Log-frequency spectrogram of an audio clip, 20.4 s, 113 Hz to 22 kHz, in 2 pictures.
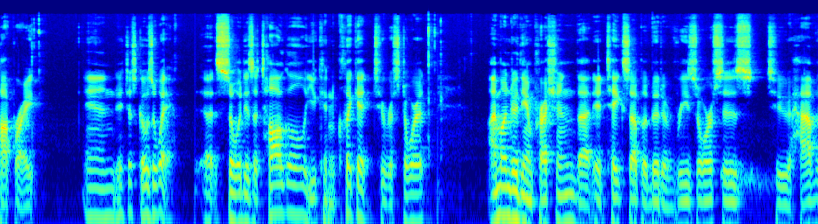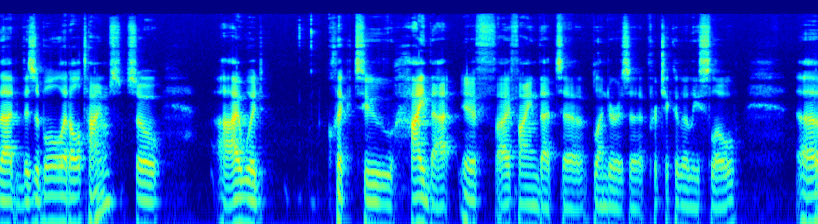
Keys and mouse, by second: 0.4 click, 5.3 click, 13.9 click.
